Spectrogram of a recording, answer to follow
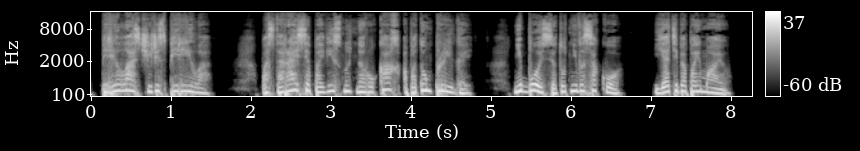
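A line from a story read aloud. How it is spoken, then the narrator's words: Quiet speech. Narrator (Russian): Валерий тихо сказал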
